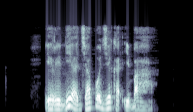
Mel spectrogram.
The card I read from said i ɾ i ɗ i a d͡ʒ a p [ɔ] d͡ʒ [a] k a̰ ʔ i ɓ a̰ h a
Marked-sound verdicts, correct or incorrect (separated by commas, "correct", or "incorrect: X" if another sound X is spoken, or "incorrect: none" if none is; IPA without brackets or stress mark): correct, incorrect: ɛ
